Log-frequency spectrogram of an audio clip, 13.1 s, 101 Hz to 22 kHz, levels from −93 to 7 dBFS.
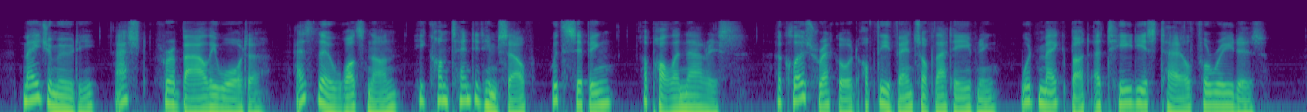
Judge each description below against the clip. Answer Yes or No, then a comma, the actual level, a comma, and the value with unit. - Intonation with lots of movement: Yes, wide, 6.3 semitones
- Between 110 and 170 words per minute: Yes, average, 150 wpm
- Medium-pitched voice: No, low, 115 Hz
